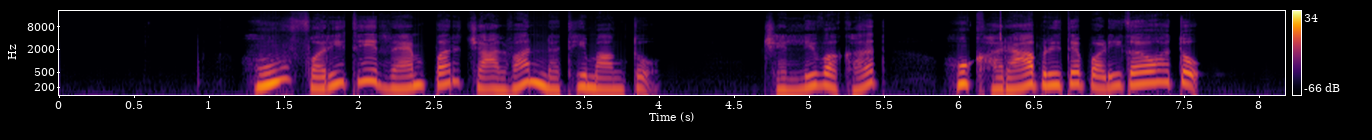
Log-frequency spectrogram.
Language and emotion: Gujarati, fearful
